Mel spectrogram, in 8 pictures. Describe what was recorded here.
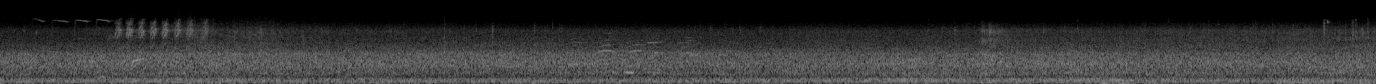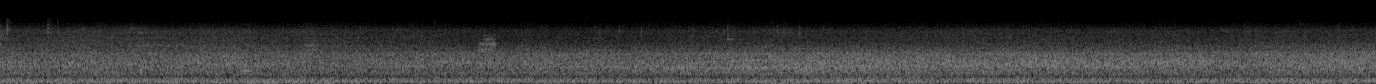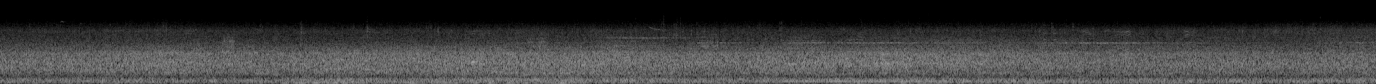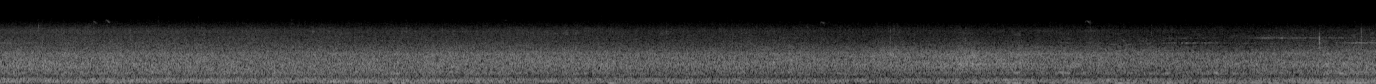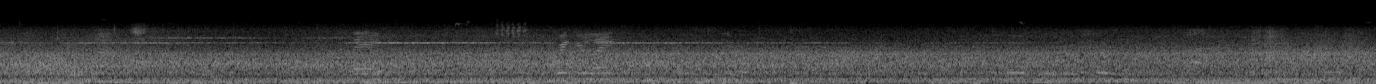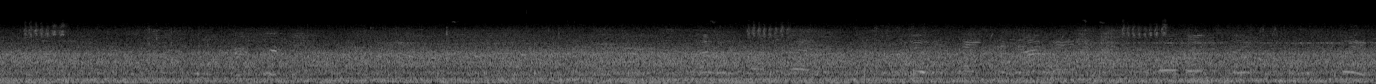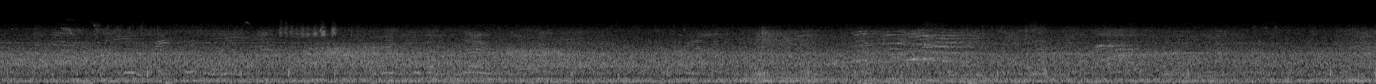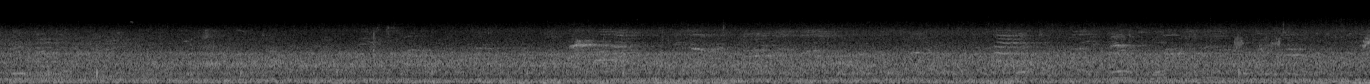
Windy-ish day, recorded with shotgun microphone. Lots of traffic noise as it is close to a mainroad, bird song, some people using exercise equipment..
